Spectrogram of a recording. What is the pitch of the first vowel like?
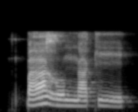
rising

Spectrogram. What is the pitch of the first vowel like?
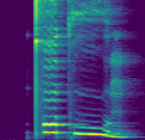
high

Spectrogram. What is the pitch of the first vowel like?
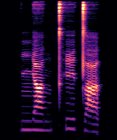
low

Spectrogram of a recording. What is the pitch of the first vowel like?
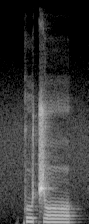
low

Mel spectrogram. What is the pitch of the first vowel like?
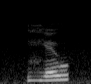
rising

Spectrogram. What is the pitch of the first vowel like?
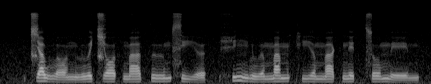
falling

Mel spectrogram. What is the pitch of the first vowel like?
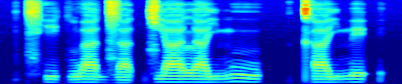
low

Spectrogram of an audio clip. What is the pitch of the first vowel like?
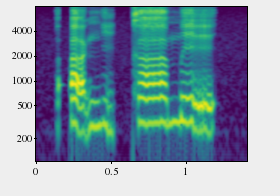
falling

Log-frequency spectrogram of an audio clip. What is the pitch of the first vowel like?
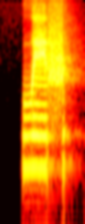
high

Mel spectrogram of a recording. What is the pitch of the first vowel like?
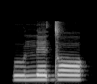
high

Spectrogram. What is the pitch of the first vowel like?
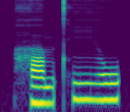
low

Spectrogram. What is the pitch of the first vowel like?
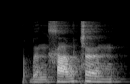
rising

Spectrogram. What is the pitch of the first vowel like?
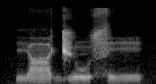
low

